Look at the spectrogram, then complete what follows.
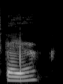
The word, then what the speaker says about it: Fea: So, but it is Fea. A lot of people call her Fee, and that's fine. I don't really care. But I call her Fea.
